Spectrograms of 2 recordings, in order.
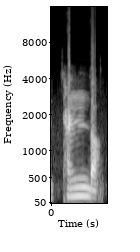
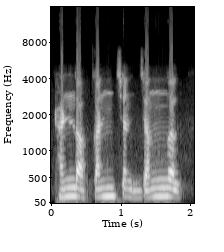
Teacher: अनुस्वार के उच्चारण में वायु नाक से निकलती है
